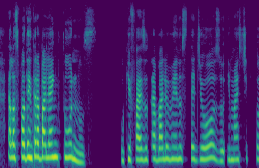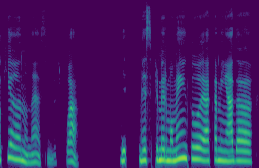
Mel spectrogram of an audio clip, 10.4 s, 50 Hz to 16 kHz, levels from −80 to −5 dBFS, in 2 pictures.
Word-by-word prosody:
elas 285 Hz, -2 st, +4 dB
podem 290 Hz, -1 st, +7 dB
trabalhar 285 Hz, -1 st, +6 dB
em 295 Hz, 0 st, +6 dB
turnos, 265 Hz, -, 0 dB, 0.5 s
o 215 Hz, -, -7 dB
que 240 Hz, +4 st, -1 dB
faz 240 Hz, +1 st, +2 dB
o 245 Hz, -, -3 dB
trabalho 250 Hz, 0 st, 0 dB
menos 250 Hz, -1 st, -2 dB
tedioso 250 Hz, -2 st, -2 dB
e 235 Hz, -, -7 dB
mais 240 Hz, 0 st, -3 dB
"tiktokiano", 250 Hz, -3 st, -7 dB
né, 180 Hz, +2 st, -12 dB
assim, 90 Hz, -, -21 dB
do 85 Hz, -, -27 dB
tipo, 205 Hz, -, -23 dB
ah, 205 Hz, 0 st, -7 dB, 0.8 s
ne 215 Hz, -1 st, -5 dB, 0.2 s
nesse 220 Hz, 0 st, -5 dB
primeiro 230 Hz, -1 st, -2 dB
momento 255 Hz, +3 st, -1 dB
é 230 Hz, -3 st, -2 dB
a 215 Hz, -, -3 dB
caminhada 215 Hz, -2 st, -4 dB
240 Hz, 155 wpm, -22 LUFS, 215-260 Hz, 0.8 s, podem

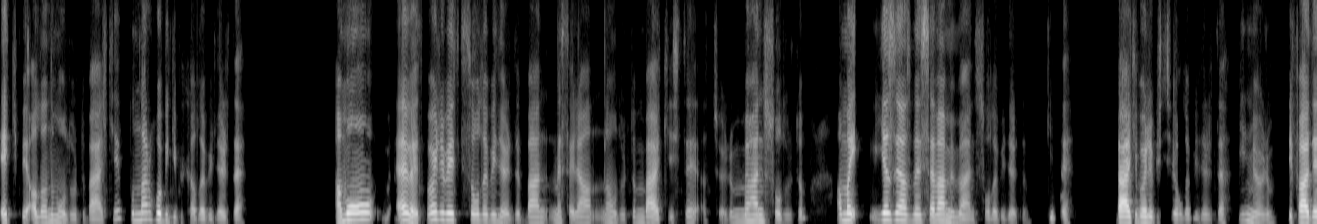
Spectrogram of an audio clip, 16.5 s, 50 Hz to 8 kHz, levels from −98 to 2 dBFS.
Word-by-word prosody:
ek 215 Hz, 0 st, -2 dB
bir 180 Hz, -, -5 dB
alanım 185 Hz, +4 st, -4 dB
olurdu, 145 Hz, -4 st, -10 dB
belki 145 Hz, -, -7 dB
bunlar 250 Hz, +3 st, -3 dB
hobi 235 Hz, -4 st, +1 dB
gibi 170 Hz, -, -18 dB
kalabilirdi. 140 Hz, -4 st, -10 dB, 1.1 s
Ama 195 Hz, +4 st, +5 dB
o 250 Hz, +1 st, +7 dB, 0.3 s
Evet, 225 Hz, -10 st, +4 dB
böyle 250 Hz, +1 st, +2 dB
bir 240 Hz, -, +6 dB
etkisi 230 Hz, -1 st, -2 dB
olabilirdi. 210 Hz, -9 st, -5 dB
Ben 180 Hz, 0 st, -4 dB
mesela 180 Hz, -1 st, -8 dB
ne 200 Hz, -, -19 dB
olurdum, 175 Hz, +3 st, -14 dB
belki, 155 Hz, -3 st, -1 dB
işte, 190 Hz, +1 st, -13 dB
atıyorum, 175 Hz, +3 st, -19 dB
mühendis 205 Hz, -2 st, -3 dB
olurdum 145 Hz, -, -11 dB, 0.4 s
ama 230 Hz, +2 st, +4 dB, 0.2 s
yazı 240 Hz, 0 st, +3 dB
yazmayı 215 Hz, -2 st, +2 dB
seven 210 Hz, -2 st, +2 dB
bir 175 Hz, -, -5 dB
mühendis 140 Hz, -4 st, -8 dB
olabilirdim 135 Hz, -2 st, -15 dB, 0.2 s
gibi. -, -, -13 dB, 0.6 s
Belki 180 Hz, +3 st, +8 dB
böyle 190 Hz, -3 st, +1 dB
bir 175 Hz, -, -23 dB
şey 150 Hz, -, -12 dB
olabilirdi. 150 Hz, 0 st, -15 dB
Bilmiyorum, 165 Hz, -8 st, -9 dB
ifade 180 Hz, -1 st, +6 dB
185 Hz, 145 wpm, -23 LUFS, 150-215 Hz, 1.1 s, Belki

